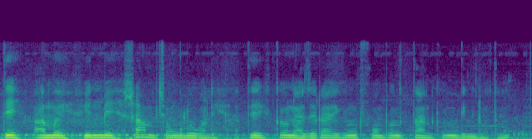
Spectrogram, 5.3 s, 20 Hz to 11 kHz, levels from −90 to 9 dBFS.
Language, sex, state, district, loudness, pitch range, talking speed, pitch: Wancho, male, Arunachal Pradesh, Longding, -17 LUFS, 155-170 Hz, 180 wpm, 165 Hz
